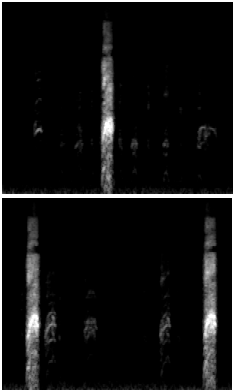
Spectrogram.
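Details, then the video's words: Three loud, harsh barking calls of a black-crowned night heron spaced a few seconds apart, used to lure birds at night, with faint soft chirps between. "tiếng chim vạc"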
